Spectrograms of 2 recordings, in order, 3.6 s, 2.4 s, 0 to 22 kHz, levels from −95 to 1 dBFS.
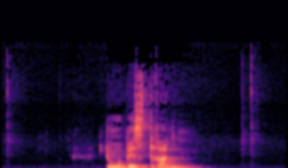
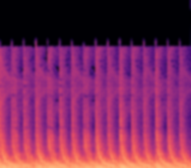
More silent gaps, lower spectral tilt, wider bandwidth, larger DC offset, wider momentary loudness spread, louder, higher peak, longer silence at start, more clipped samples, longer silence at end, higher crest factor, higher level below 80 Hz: neither; second, -4.5 dB/octave vs -6 dB/octave; second, 14.5 kHz vs 17 kHz; second, under 0.1% vs 3%; first, 13 LU vs 2 LU; second, -20 LUFS vs -13 LUFS; second, -4 dBFS vs 0 dBFS; first, 1.35 s vs 0 s; neither; first, 1.15 s vs 0 s; first, 20 dB vs 12 dB; second, -60 dBFS vs -22 dBFS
